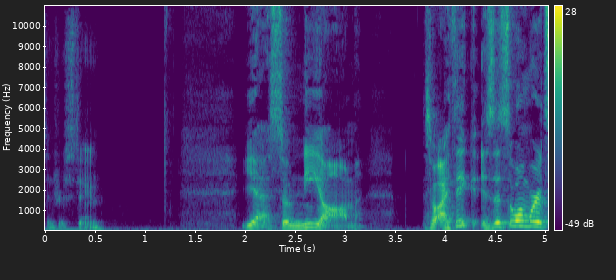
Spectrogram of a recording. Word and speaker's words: Neom: Yeah, it looks like Neom. Like, it's like neon with an M on the end of it.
